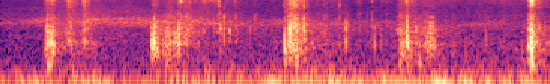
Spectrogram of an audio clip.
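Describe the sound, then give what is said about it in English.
Footsteps hiking up a dry wash of bleached white limestone rocks and boulders along a trail, a steady series of crunchy steps at an even walking pace with no talk. “We hike up a dry wash of bleached white limestone rocks and boulders along the trail to Devil's Hall.”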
